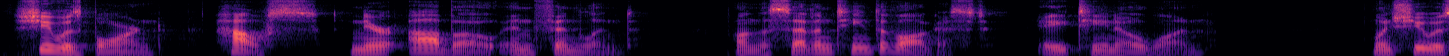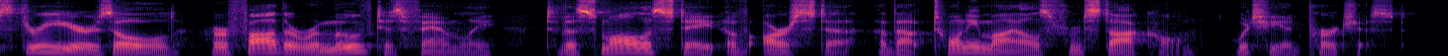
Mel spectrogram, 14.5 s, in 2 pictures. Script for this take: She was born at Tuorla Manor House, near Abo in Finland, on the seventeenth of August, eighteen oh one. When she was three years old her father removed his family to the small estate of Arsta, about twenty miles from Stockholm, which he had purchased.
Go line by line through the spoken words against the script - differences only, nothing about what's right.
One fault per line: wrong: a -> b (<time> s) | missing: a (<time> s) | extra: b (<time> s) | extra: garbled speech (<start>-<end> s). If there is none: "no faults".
missing: at Tuorla Manor (0.8 s)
